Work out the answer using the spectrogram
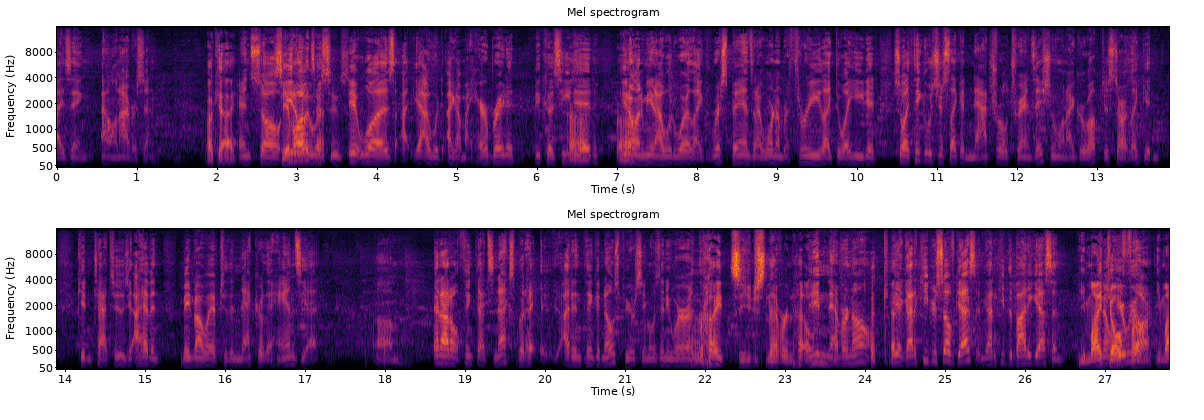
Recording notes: State Of The Empire LIVE from the Recovery Room Sports Bar and Grill.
